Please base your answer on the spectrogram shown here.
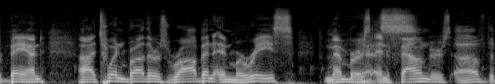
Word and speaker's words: Maurice: Listen, I think, honestly, and I'm not saying this to correct you, but I think it's Morris Gibb. I know it's spelled Maurice.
